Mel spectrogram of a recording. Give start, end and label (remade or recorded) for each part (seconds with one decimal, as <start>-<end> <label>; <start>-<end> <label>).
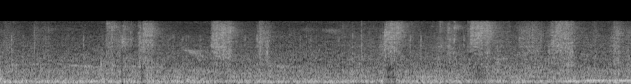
0.0-1.5 recorded; 1.5-2.6 remade; 2.6-3.3 recorded; 3.3-5.1 remade; 5.1-6.3 recorded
